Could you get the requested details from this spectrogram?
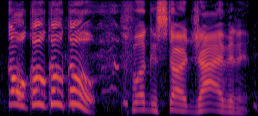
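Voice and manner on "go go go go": high, urgent repeated go; imitating panicked teens yelling go; frantic urging. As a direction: push the driver to floor it.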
